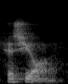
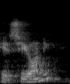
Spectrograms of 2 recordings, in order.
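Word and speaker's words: Hesione: name was kesioni right some even pronounce the name hessian right so what the pronunciations will take right it depends on region to uh region to pronounce so some pronounce it hesioni right some pronounce it hishyon right so she was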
